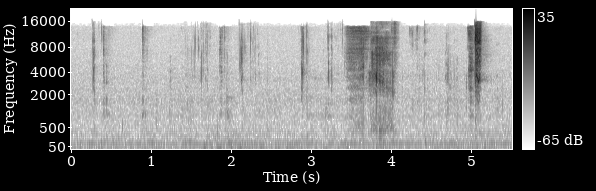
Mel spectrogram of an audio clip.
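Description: Close-miked eating sounds: soft chewing and wet mouth clicks while eating BBQ chicken wing with rice. A longer sucking sound comes about three and a half seconds in as a finger is licked, and a sharp lip smack about five seconds in, over a steady low hum.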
